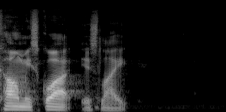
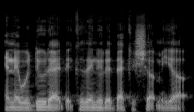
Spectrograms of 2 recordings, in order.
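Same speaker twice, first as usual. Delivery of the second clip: usual speaking voice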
